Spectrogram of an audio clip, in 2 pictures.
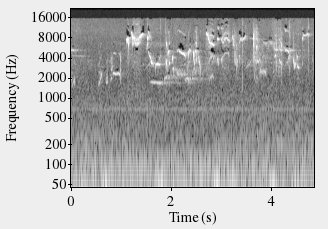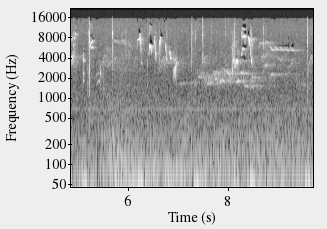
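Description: Small birds chirping and twittering in many short, quick calls over a low steady rumble, with a brief lull about two thirds of the way through.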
